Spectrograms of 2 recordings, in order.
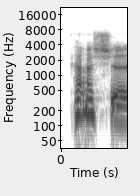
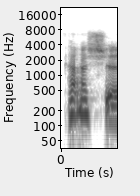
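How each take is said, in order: First: The word is said as kasha. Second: The same.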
